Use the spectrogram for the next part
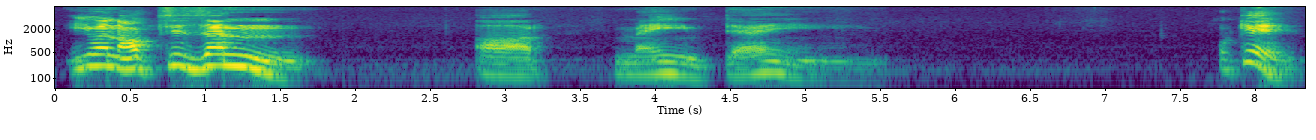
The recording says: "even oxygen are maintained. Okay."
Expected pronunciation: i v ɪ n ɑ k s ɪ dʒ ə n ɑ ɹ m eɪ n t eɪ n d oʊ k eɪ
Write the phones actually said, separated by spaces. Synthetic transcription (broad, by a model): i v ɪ n ɑ k s ɪ dʒ ə n ɑ ɹ m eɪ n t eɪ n oʊ k eɪ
